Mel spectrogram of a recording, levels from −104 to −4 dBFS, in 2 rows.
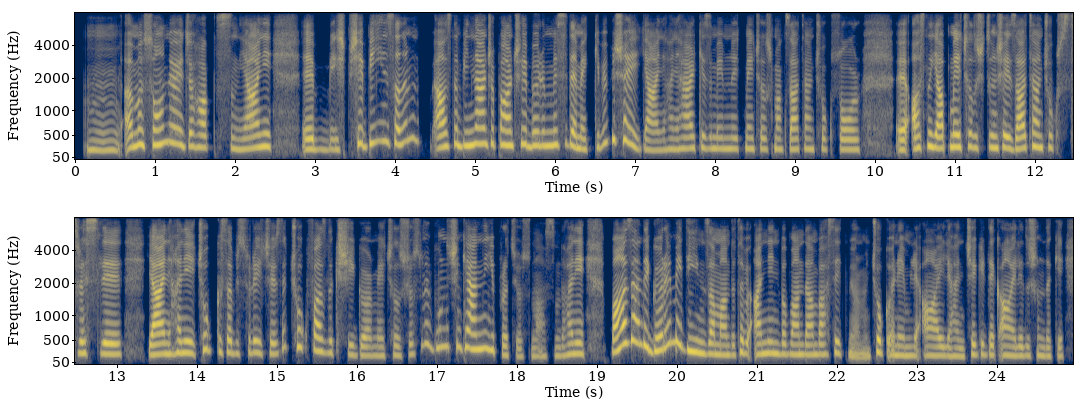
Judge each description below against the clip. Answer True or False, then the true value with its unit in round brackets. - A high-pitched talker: True (225 Hz)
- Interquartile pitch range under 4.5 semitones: False (5.4 semitones)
